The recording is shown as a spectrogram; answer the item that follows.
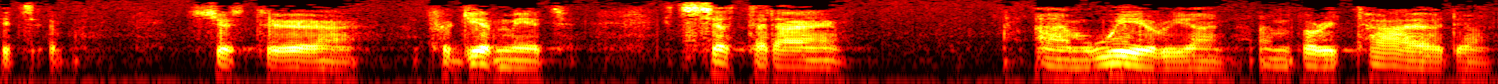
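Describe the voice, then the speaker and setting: A deep-voiced, weary, sinister lodger. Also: male voice, steady tone. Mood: weary, apologetic. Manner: halting, hesitant, softly polite. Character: strange weary male lodger, devout, soft-spoken, menacing about sin. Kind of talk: 1940s radio drama acting. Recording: dull 1940s radio recording.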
